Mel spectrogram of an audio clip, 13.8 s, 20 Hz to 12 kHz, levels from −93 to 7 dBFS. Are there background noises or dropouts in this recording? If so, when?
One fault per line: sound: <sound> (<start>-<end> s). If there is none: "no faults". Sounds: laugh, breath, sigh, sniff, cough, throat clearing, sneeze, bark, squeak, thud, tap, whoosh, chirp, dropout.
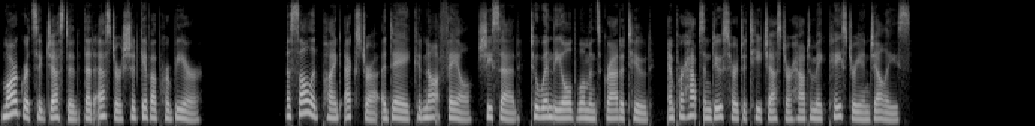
no faults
